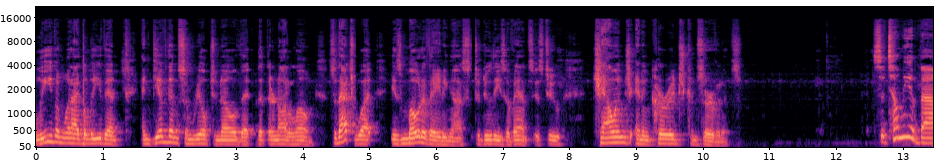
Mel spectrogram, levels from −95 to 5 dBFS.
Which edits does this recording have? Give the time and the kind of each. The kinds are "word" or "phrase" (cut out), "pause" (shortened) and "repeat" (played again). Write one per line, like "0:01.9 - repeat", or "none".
0:02.6 - word
0:03.3 - word
0:04.8 - word
0:06.5 - word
